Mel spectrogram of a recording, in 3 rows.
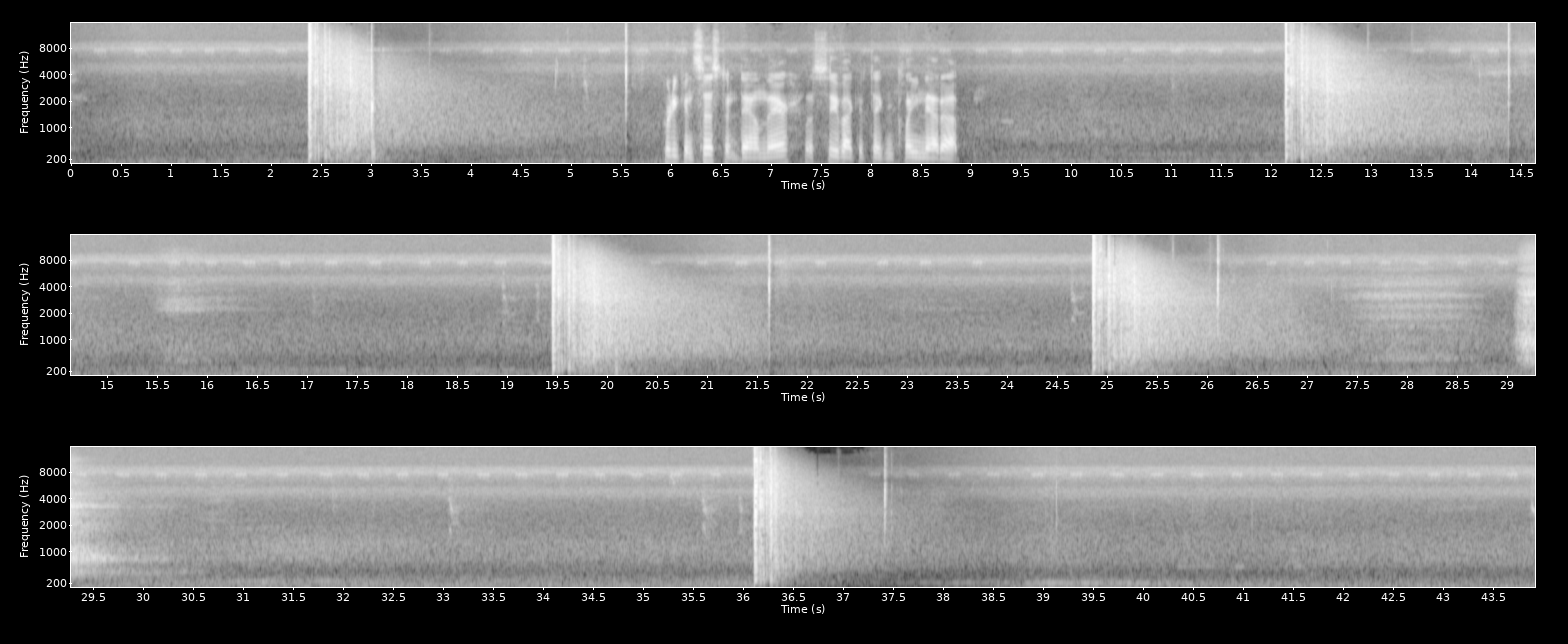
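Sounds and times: insects chirping: 0.0 - 43.9
pistol shots echoing: 2.4 - 4.4, 12.1 - 14.4, 19.4 - 21.7, 24.8 - 27.0, 36.1 - 37.5
short sharp crack: 12.2 - 14.6, 24.8 - 26.9.

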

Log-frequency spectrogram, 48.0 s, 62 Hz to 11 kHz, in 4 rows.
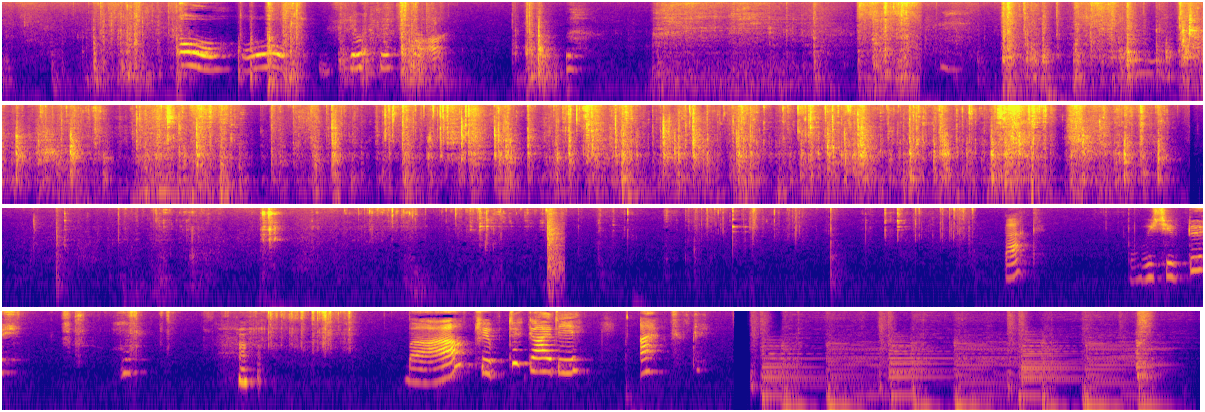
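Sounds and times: plastic packaging crackling: 12.4 - 23.9
glass ornaments clinking: 30.9 - 32.0.

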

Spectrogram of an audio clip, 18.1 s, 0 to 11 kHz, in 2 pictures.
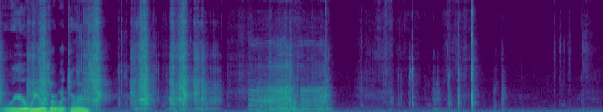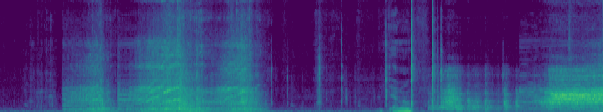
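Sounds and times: toy car motor whirring: 10.0 - 13.1, 16.8 - 18.0.

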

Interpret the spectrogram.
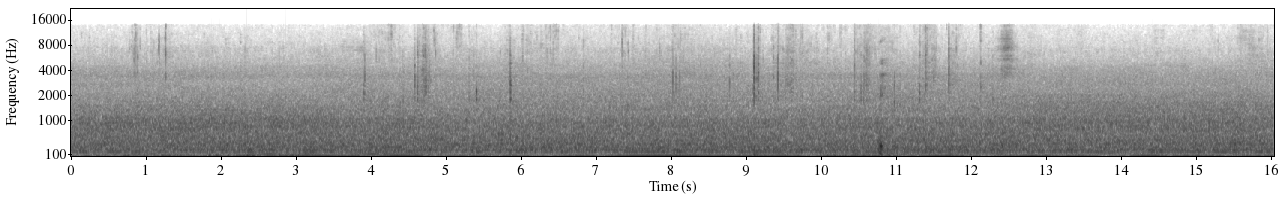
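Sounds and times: steady low hum: 0.0 - 16.0
fingers squishing rice: 3.7 - 12.7.

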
